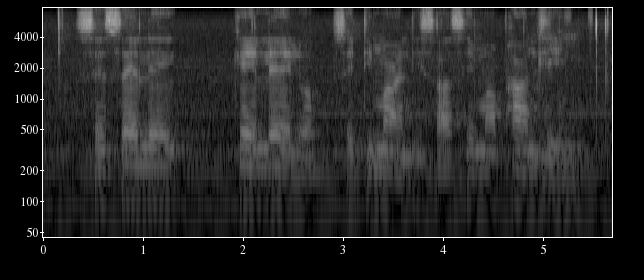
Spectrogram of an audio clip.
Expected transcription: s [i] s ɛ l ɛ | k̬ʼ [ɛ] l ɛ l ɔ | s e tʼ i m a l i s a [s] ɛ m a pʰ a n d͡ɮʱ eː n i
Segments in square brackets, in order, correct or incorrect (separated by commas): incorrect, correct, correct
